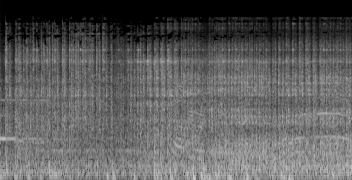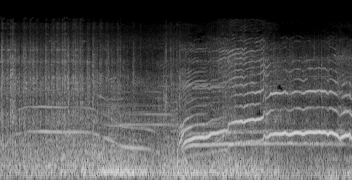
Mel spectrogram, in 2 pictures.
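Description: Wooden roller coaster train rattling along its track, with heavy wind noise on the microphone. From about eight seconds in, riders scream with rising pitch as the ride picks up speed.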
